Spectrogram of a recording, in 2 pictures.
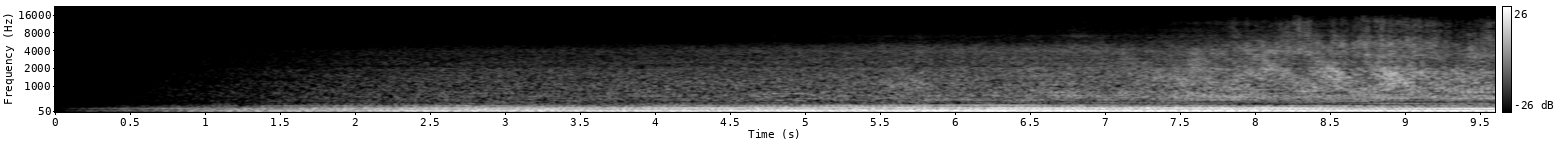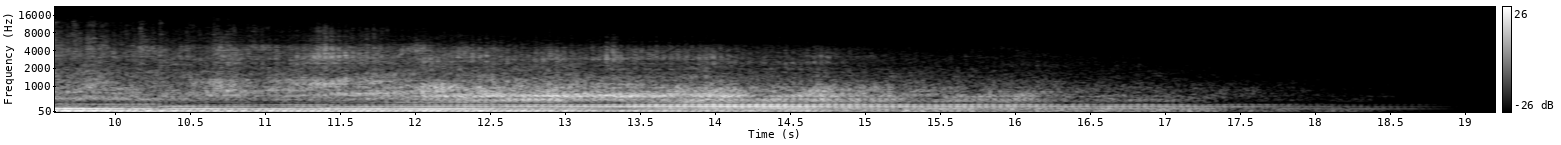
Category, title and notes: Sound effects > Vehicles
An AD-4 Skyraider passing by. Recorded at the Military Aviation Museum at Virginia Beach in Summer 2021.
